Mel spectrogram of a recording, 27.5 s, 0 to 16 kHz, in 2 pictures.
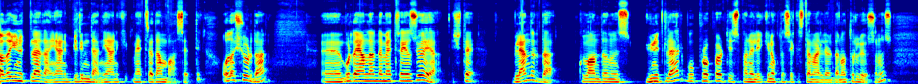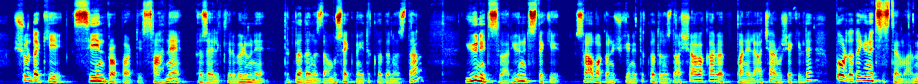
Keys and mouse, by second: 23.6 click.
